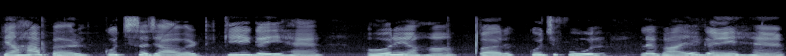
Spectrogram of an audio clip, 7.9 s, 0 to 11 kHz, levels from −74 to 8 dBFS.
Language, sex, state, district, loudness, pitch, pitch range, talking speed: Hindi, female, Punjab, Pathankot, -17 LUFS, 255 Hz, 240-290 Hz, 115 wpm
